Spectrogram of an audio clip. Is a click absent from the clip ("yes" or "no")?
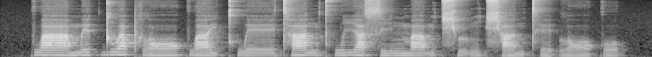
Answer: yes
